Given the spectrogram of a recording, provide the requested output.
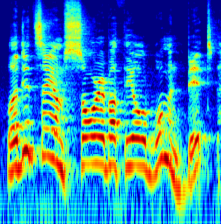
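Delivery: high, loud and fast apology; flustered king. Retold or imitated. King Arthur excusing himself, high and hurried. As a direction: rush out a huffy excuse. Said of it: "king apologising".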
